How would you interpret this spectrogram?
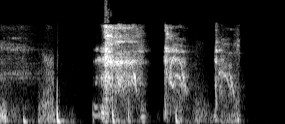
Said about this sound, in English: I'm getting over a cleanse, my spring cleanse. So if I cough a little bit, forgive me.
